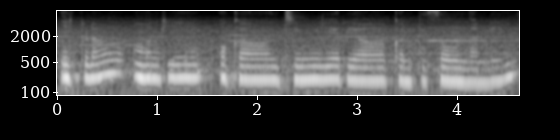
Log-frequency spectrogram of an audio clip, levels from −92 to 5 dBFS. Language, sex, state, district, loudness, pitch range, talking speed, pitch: Telugu, female, Andhra Pradesh, Annamaya, -18 LUFS, 185-220 Hz, 90 wpm, 200 Hz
